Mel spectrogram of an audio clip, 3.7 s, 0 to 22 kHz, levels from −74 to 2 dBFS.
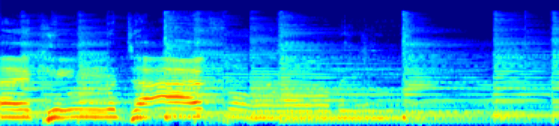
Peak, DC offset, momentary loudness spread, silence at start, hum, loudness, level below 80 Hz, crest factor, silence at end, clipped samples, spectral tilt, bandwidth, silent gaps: -4 dBFS; under 0.1%; 12 LU; 0 s; none; -20 LUFS; -56 dBFS; 16 dB; 0 s; under 0.1%; -5 dB/octave; 16 kHz; none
